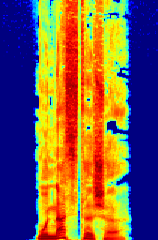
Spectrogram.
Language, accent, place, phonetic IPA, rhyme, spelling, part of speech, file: German, Germany, Berlin, [moˈnastɪʃə], -astɪʃə, monastische, adjective, De-monastische.ogg
- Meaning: inflection of monastisch: 1. strong/mixed nominative/accusative feminine singular 2. strong nominative/accusative plural 3. weak nominative all-gender singular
